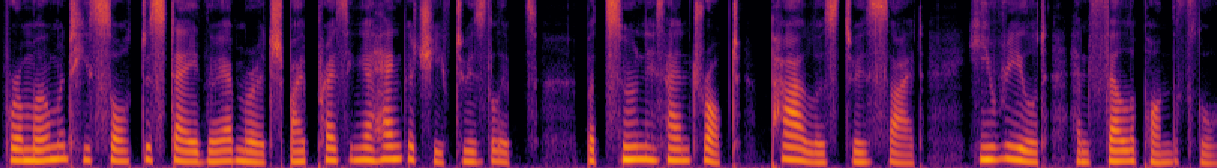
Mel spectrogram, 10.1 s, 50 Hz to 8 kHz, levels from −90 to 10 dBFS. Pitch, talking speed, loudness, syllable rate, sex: 185 Hz, 190 wpm, -20 LUFS, 4.8 syllables/s, female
